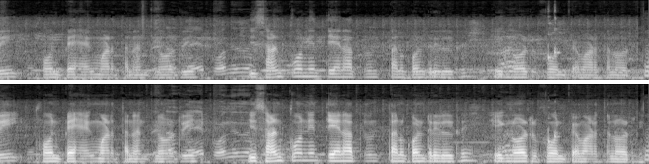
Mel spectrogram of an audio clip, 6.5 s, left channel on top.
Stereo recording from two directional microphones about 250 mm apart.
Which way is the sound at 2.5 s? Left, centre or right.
Right.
